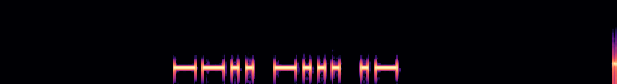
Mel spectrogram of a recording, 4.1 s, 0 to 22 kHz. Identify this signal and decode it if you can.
Morse code, heard as a keyed tone, about 25 wpm, 700 Hz. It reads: ZBA
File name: Three Letter-Number Combinations - 25wpm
